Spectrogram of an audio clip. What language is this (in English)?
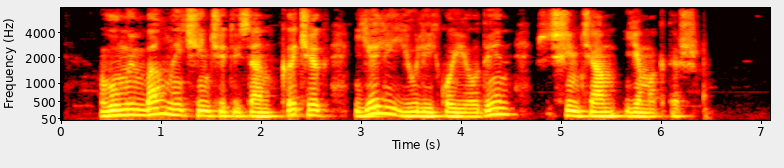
Mari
